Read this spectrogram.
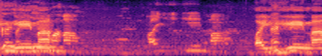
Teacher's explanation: وقف کریں گے نا ہم، ہلکا سا ہا آئے گا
